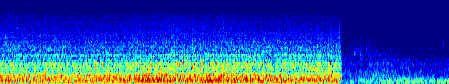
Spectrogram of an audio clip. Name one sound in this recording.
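A helicopter's rotor thrums steadily, then cuts off.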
